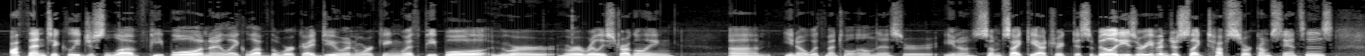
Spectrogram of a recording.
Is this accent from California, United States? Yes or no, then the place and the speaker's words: yes; Novato, California, United States; So I grew up in Novato, and I wouldn't say Novato is like a particularly, you know, like, for lack of better words, like kind of bigoted town or anything like that.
